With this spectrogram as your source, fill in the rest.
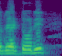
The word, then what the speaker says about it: rhetoric: तो रेटोरिक का स्पेलिंग है जो हम प्रोसोडी को RHETORIC, रेटोरिक भी बोलते हैं। रेटोरिक एच साइलेंट है, रेटोरिक भी बोलते हैं।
